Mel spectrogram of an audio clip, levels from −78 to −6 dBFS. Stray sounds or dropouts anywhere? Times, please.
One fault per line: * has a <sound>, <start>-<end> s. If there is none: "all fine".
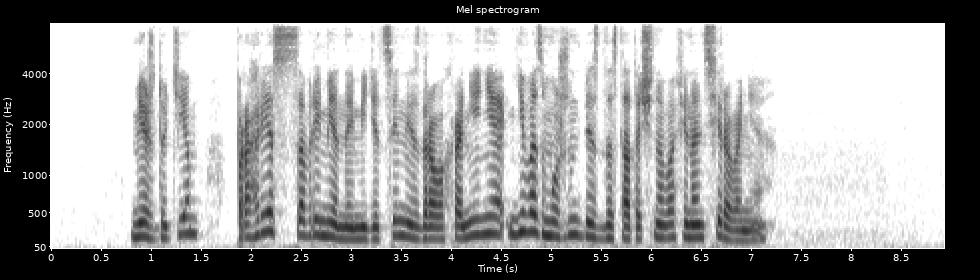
all fine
